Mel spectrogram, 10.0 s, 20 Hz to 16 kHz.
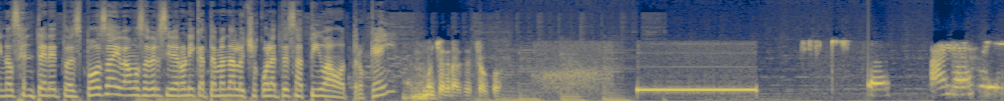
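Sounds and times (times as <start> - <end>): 
speech: 0.0 - 5.2, 8.8 - 10.0
telephone dial tone: 6.4 - 7.6.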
